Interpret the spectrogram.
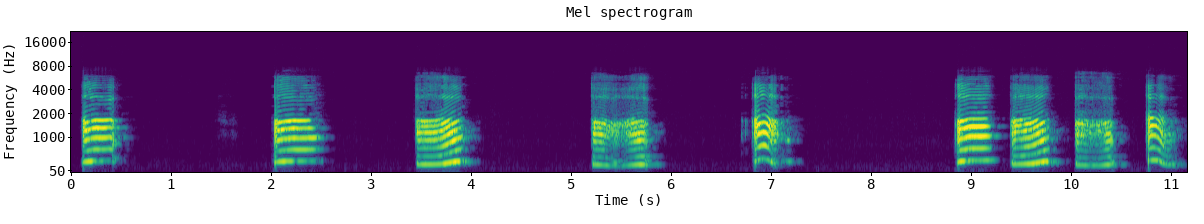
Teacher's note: The first single phyllo a, when we pronounce it, the mouth is wide open, the tongue is at its lowest, the lips are unrounded. It sounds like a of father, and it has 4 tongues.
